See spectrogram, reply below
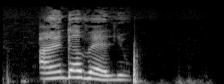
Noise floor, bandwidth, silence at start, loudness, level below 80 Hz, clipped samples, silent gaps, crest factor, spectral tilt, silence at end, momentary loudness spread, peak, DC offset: -46 dBFS; 16 kHz; 0.25 s; -14 LUFS; -50 dBFS; under 0.1%; none; 16 dB; -3.5 dB/octave; 0.85 s; 11 LU; 0 dBFS; under 0.1%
